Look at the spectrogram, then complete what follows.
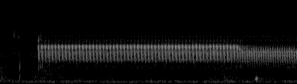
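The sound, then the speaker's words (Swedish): A European nightjar churrs alone in a steady, rapid mechanical trill lasting about two seconds, fairly loud, before cutting off abruptly into quiet background. “Men det är nattskäran.”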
